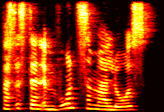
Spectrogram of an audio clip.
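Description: A woman's voice: high voice, a little slow. A woman voicing a stern but fair mother who scolds with exasperation.

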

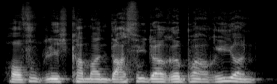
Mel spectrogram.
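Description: A man voicing a huge, grumpy male garbage monster in a children's story, with a deep voice and a slow, bewildered way of speaking. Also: animated, warm tone, breathy edge, exaggerated voice. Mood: dismayed.

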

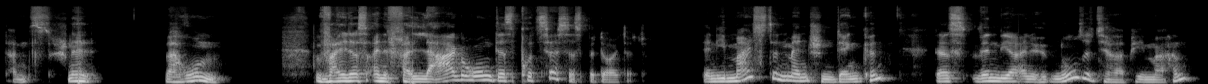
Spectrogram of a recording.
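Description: On a livestream, a hypnotherapist with a slightly high, husky, scratchy voice, somewhat under the weather, gives an emphatic explanatory monologue. He lingers on key phrases and tosses out rhetorical questions.

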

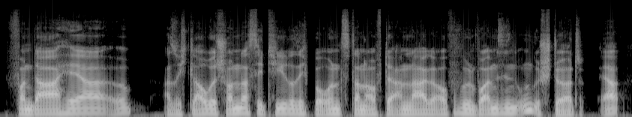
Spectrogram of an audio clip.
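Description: A man's voice: fairly low pitch, fairly even intonation, brisk, smooth, dry recording, clean studio sound. A man talking as a golf pro in a casual podcast chat, hesitant, with many fillers and restarts. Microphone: studio microphone.

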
